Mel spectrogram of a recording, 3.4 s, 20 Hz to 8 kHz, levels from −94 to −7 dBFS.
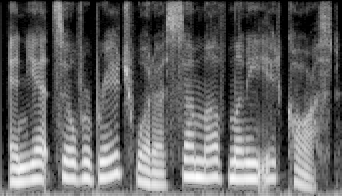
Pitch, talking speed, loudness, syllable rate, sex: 185 Hz, 175 wpm, -16 LUFS, 4.3 syllables/s, female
